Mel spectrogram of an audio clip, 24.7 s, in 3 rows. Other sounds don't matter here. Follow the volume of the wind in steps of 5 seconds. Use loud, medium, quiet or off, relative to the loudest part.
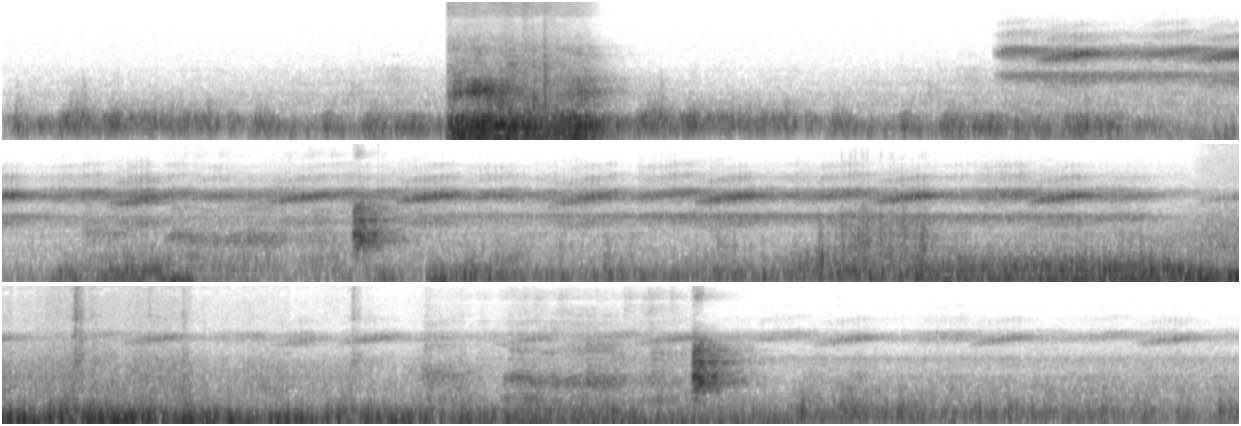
medium, medium, medium, loud, medium.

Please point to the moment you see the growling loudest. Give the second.
3 s.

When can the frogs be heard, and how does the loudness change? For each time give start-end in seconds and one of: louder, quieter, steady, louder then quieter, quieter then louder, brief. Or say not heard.
6.6-24.6 quieter.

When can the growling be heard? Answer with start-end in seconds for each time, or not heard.
3.0-4.0, 8.8-10.7, 19.3-21.2.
